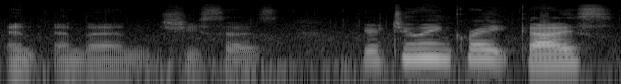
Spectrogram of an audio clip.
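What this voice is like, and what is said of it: Supportive soccer mom voice. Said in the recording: “This is the most supportive soccer mom voice I'd ever heard in my life.”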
